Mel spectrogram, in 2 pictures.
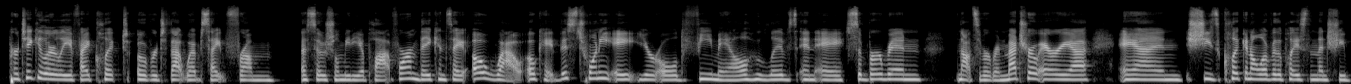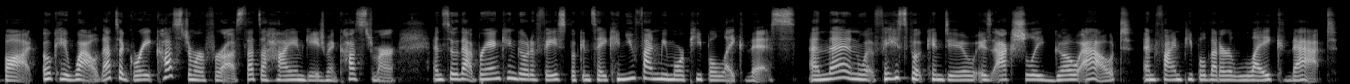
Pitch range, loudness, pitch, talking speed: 210-240 Hz, -20 LUFS, 220 Hz, 205 wpm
